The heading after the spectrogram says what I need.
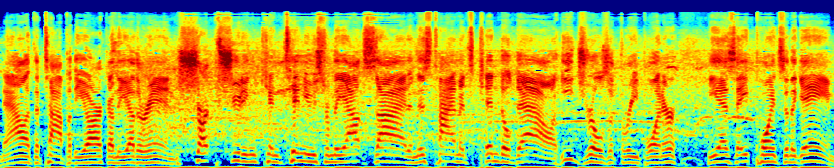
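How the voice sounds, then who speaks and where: Over music in the background, a man with a fairly high pitch talks at a fairly quick pace, with fairly even intonation and hardly any pauses. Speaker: radio play-by-play announcer. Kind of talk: live sports commentary. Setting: gymnasium broadcast.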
